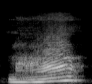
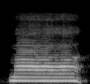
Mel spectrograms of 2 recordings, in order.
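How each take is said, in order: First: The syllable is said with a rising tone. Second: The syllable is said with a high tone. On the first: The word means dog. "is rising tone ma" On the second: The word means horse. "high tone"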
